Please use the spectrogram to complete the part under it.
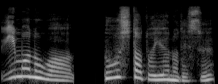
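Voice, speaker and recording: A woman's voice: a little high, sing-song, a little fast, no echo, studio quality. A woman voicing a curious man from the past, asking eager and polite questions in an audiobook reading. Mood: wondering.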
